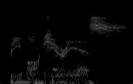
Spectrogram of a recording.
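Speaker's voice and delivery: soft, slow, breathy whisper; whispered aside. Real, not acted. Coach whispering a tip to consultants, slowly and softly.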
